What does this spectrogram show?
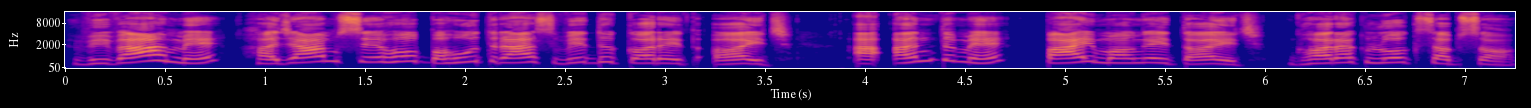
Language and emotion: Maithili, neutral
